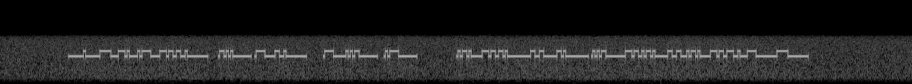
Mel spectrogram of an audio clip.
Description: TTY/TDD text telephone tones (45.45 baud Baudot), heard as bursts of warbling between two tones, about 400 Hz shift, 1600 Hz centre, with phone line noise. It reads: THE PROPOSED GIGS DID NOT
